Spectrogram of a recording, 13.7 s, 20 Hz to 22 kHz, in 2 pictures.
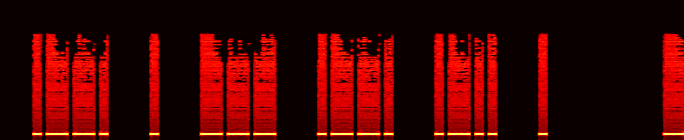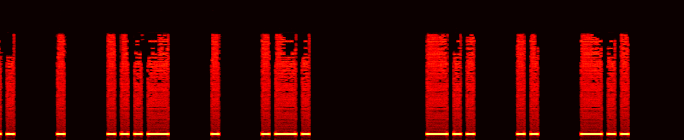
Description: Morse code, heard as a keyed tone, about 18 wpm, spaced as for 12 wpm, 1000 Hz. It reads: PEOPLE NEVER DID
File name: qotdfiles / 12wpm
